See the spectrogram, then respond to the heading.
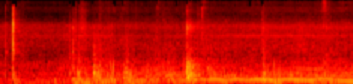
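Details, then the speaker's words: Mercedes-Benz SL convertible top cycling: clicks and thumps, then a steady, even pump hum with no straining or grinding; the pump and top work, though the trunk lid later sticks open; normal top operation. "you see the top is operating normally"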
